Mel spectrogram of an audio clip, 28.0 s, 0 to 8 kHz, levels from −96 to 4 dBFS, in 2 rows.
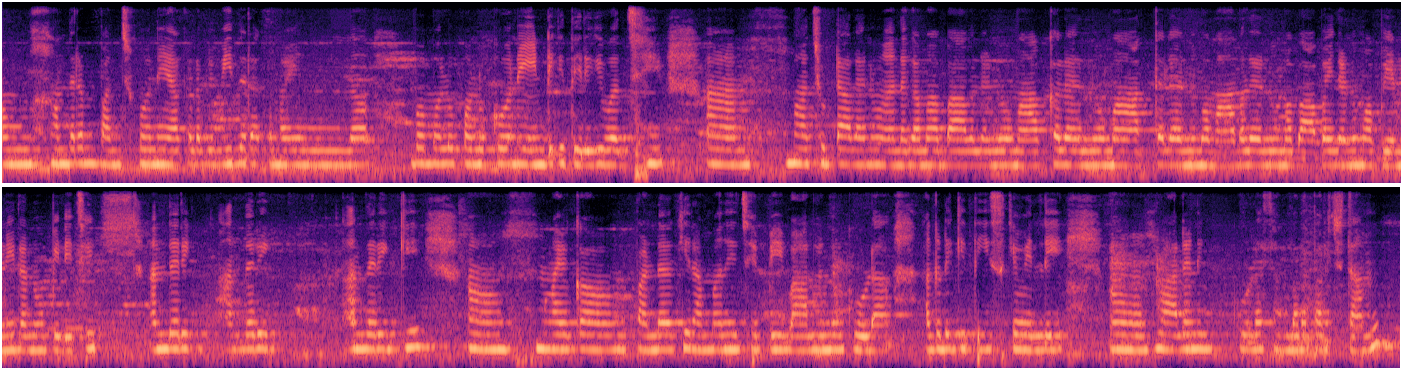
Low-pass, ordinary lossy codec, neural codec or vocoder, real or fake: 7.2 kHz; none; none; real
